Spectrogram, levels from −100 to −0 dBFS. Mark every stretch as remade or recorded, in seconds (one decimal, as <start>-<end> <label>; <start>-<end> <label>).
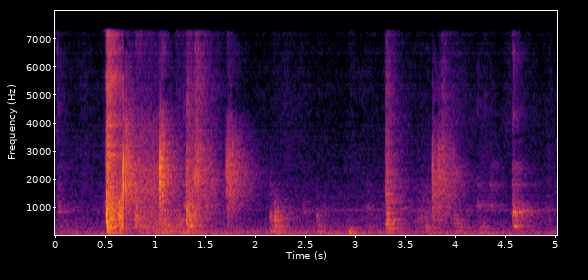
0.0-5.0 remade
